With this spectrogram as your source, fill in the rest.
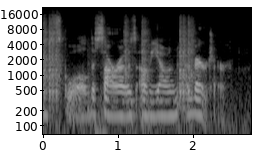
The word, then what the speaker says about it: Werther: This week began with Werther. That is how you say it in the opera world. It, I guess, comes from the French, Werther. But I always say Werther because I learned it in college.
